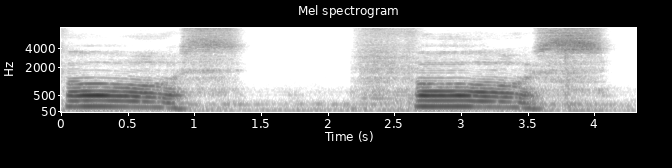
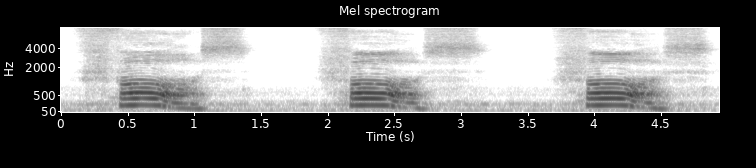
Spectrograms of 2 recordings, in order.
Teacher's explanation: on a circumflex accent we're going to read just as the symbol shows with a rise and a return to the original sound of the syllables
